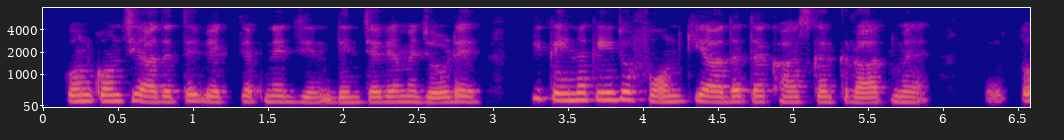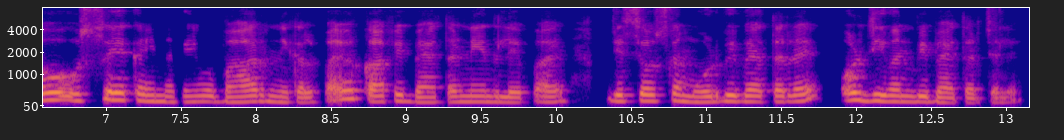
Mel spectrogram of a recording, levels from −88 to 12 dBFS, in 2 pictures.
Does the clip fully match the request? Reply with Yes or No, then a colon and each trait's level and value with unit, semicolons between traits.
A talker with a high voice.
No: medium, 170 Hz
